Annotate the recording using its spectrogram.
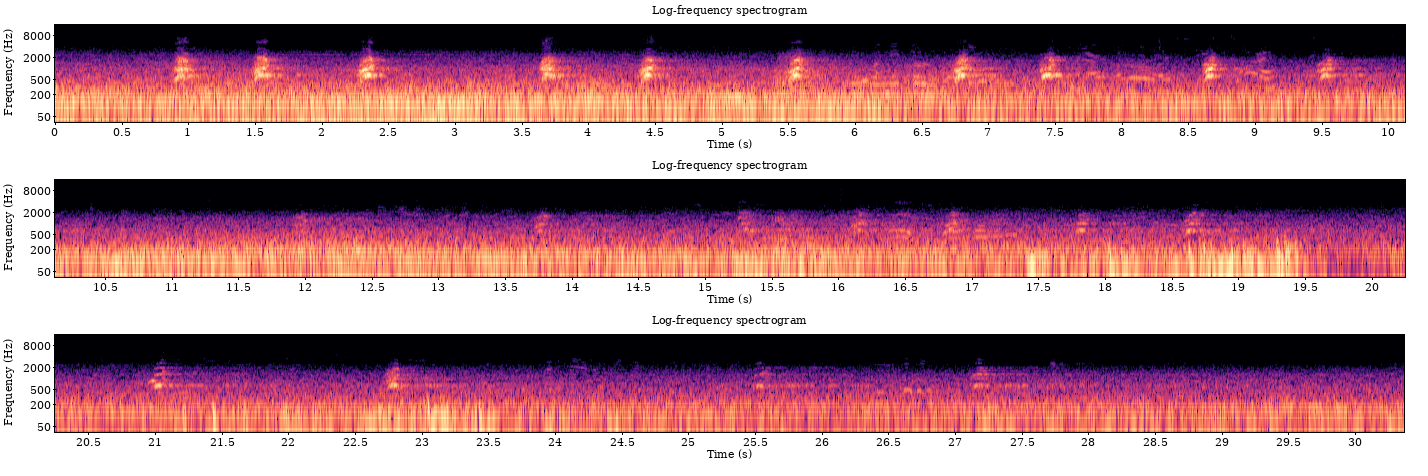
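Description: A dog barking in short, high yaps, about one or two a second for the first ten seconds, then only now and then, over a steady low rumble that drops off about two-thirds of the way through.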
